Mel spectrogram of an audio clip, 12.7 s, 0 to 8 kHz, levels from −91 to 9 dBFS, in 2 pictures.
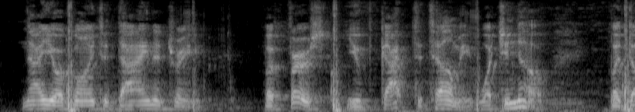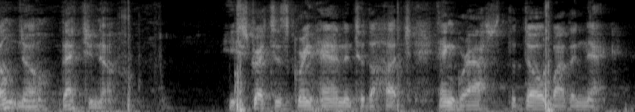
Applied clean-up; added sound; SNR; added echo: none; Motor vehicle (road); 9 dB; reverberation time 1.3 s.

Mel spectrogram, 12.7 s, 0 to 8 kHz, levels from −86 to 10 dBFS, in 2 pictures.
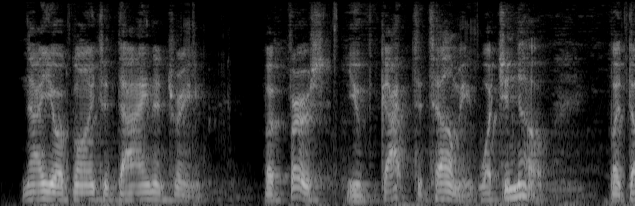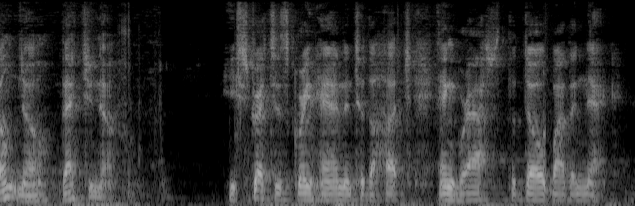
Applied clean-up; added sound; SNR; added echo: neural separator model SepFormer DNS4.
